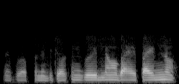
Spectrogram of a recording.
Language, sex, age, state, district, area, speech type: Assamese, male, 30-45, Assam, Dibrugarh, rural, conversation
